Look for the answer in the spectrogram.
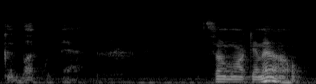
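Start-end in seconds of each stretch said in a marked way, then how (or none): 0.0-0.8 quiet aside. Retold or imitated. Clerk dismissive aside.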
